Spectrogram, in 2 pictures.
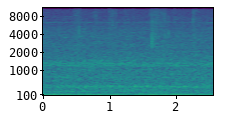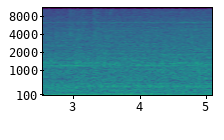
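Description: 2005 Chevrolet Suburban idling steadily: an even low hum under a hiss, with a few faint ticks.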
